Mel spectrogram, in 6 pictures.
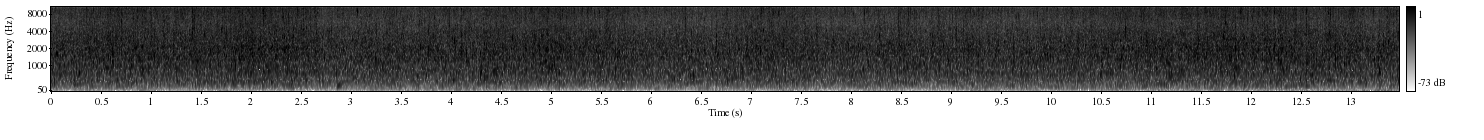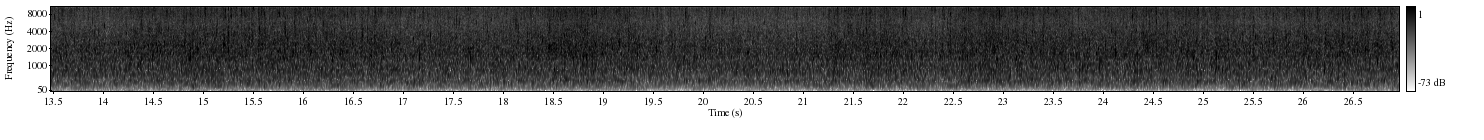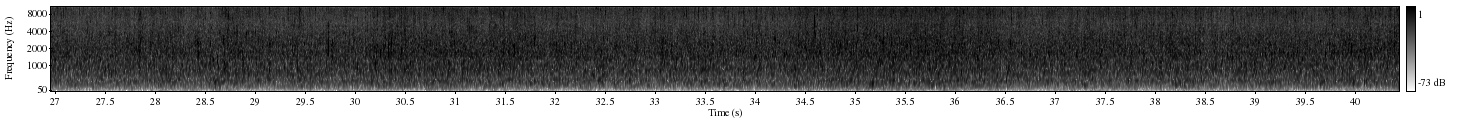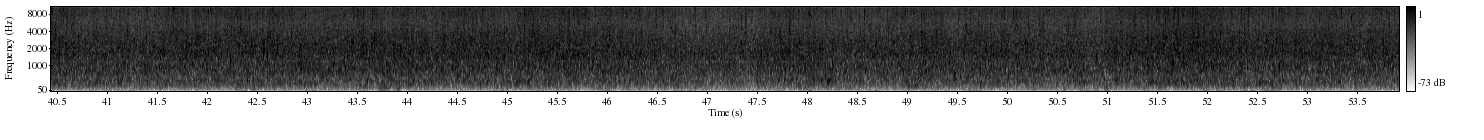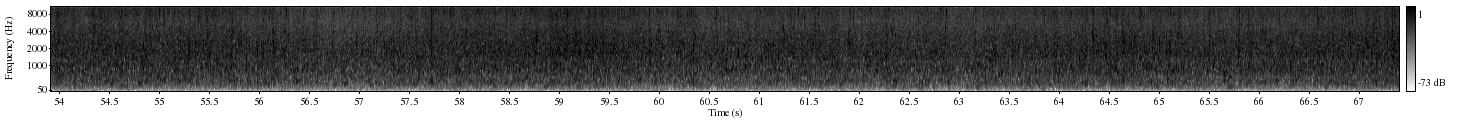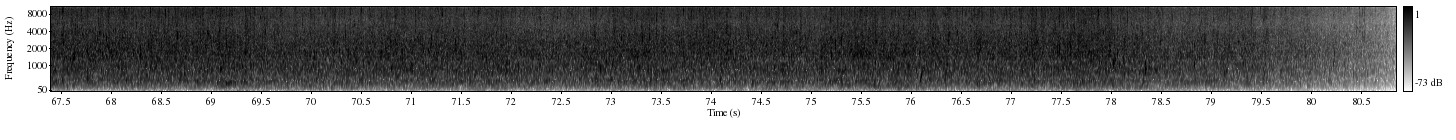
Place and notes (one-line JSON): {"title": "Môlay, France - River sounds", "date": "2020-12-25 16:00:00", "description": "Sounds of the water movement, Serein river, Môlay, France.\nRecorded with a Zoom H4n", "latitude": "47.73", "longitude": "3.94", "altitude": "159", "timezone": "Europe/Paris"}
